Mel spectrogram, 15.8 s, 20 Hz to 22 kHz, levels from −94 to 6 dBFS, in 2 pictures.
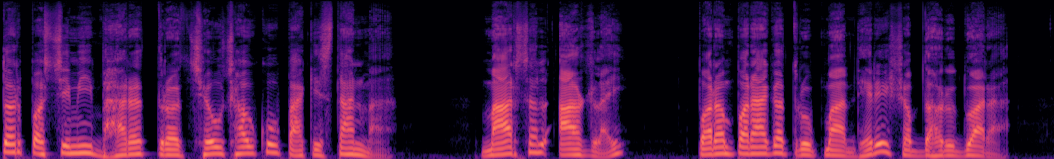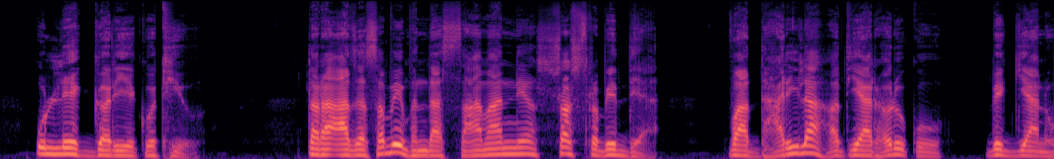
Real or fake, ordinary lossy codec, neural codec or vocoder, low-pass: real; none; none; none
